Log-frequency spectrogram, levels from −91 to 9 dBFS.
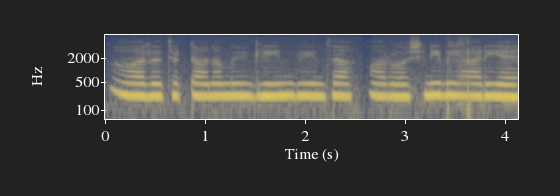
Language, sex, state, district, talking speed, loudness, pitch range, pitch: Hindi, female, Uttar Pradesh, Etah, 175 wpm, -13 LUFS, 230-235 Hz, 230 Hz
